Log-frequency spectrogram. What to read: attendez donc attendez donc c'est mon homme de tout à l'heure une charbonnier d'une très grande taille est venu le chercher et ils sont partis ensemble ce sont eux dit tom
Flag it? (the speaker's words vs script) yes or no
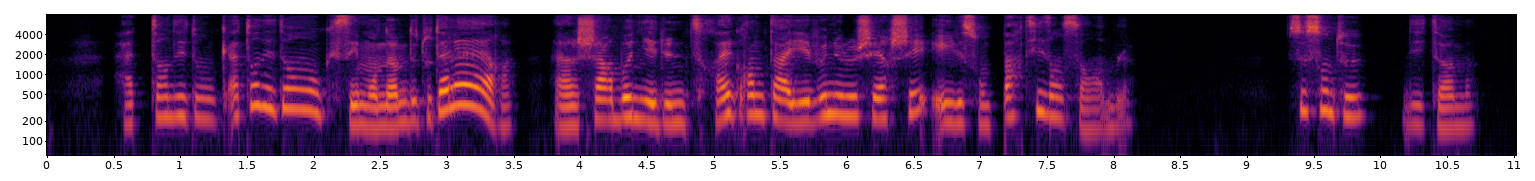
yes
